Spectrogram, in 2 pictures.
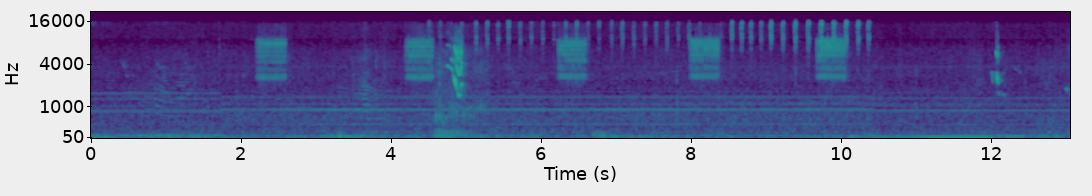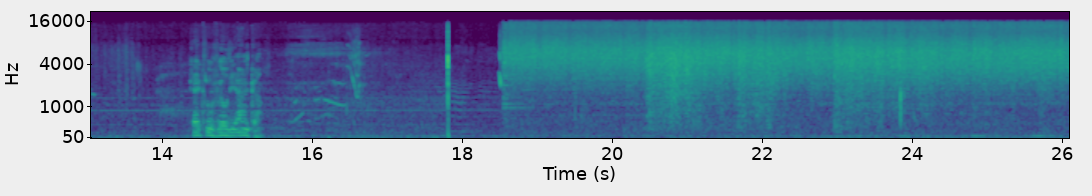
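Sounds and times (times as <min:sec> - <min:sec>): bird chirping: 0:04.2 - 0:07.2, 0:12.0 - 0:12.4, 0:16.3 - 0:16.8.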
